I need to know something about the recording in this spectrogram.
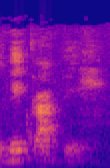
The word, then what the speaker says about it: Descartes: Descartes se escreve Descartes, mas para falar tem que se descartar os S. Então fala-se Descartes, lá tira os dois S.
